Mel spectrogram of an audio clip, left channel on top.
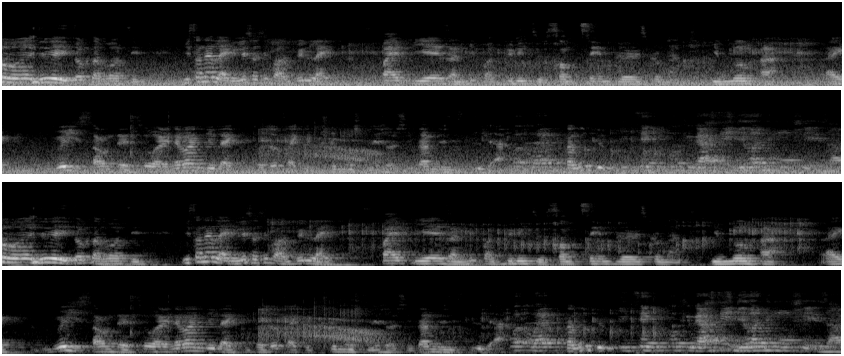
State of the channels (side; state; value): left; noise; rumble, 4 dB below the sound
